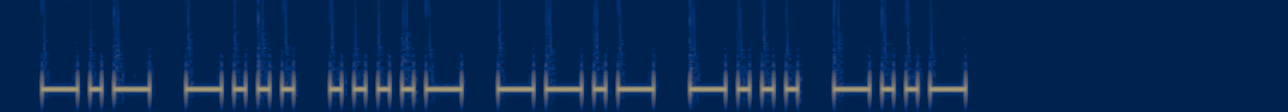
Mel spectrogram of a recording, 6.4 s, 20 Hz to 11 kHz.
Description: Morse code, heard as a keyed tone, about 20 wpm, 700 Hz. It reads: KB4QBX
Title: Speed Racing - USA 2x3 Call Signs 17wpm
